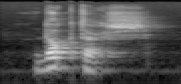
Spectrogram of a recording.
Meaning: plural of dokter
- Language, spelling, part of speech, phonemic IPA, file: Dutch, dokters, noun, /ˈdɔktərs/, Nl-dokters.ogg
